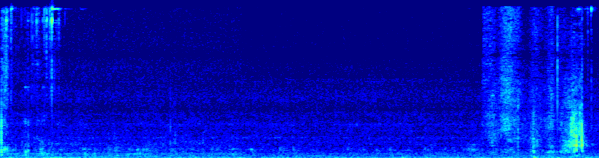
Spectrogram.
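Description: Near silence: faint room tone, with a few soft handling sounds from a leather wallet being turned in the hands, just at the start and again near the end.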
